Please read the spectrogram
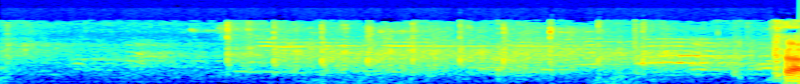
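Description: Basketball game sounds on a hardwood court, faint: sneakers squeaking and short sharp knocks of play, starting about a second in.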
